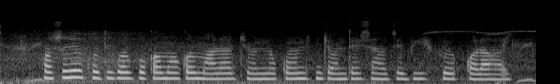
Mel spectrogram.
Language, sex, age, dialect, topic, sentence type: Bengali, female, 18-24, Northern/Varendri, agriculture, question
